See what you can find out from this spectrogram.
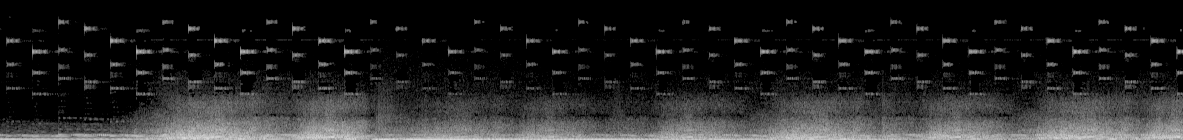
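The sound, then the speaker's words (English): Synthesized racing car engine from the arcade video game Pole Position: a loud, steady electronic drone with buzzy harmonics and a rhythmic pulsing pattern, dropping briefly before settling on a higher held tone, with no talk. “Talk at least about Pole Position, because this was another hugely influential, hugely important game, this time in the racing genre.”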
